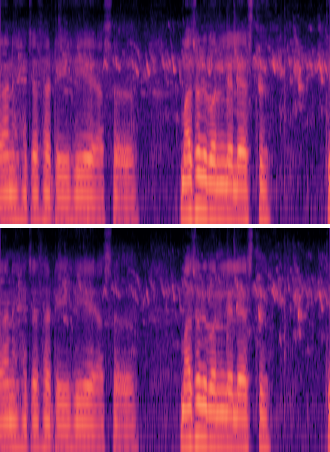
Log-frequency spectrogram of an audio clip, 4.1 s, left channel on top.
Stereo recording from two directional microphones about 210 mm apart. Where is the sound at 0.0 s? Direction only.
5° right (ahead or behind).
